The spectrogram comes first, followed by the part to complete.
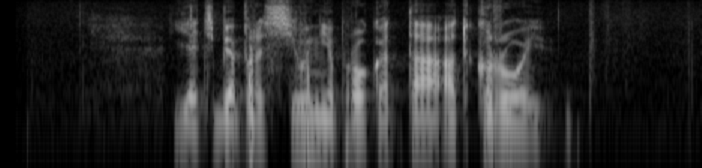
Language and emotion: Russian, angry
